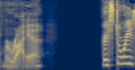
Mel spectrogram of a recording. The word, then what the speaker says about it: Maria: to look her up her name is actually spelled like Maria but it's pronounced Mariah her story is not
